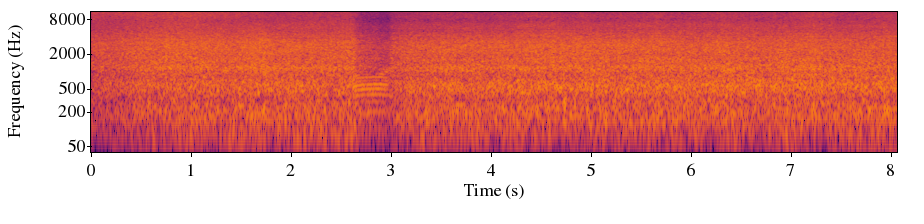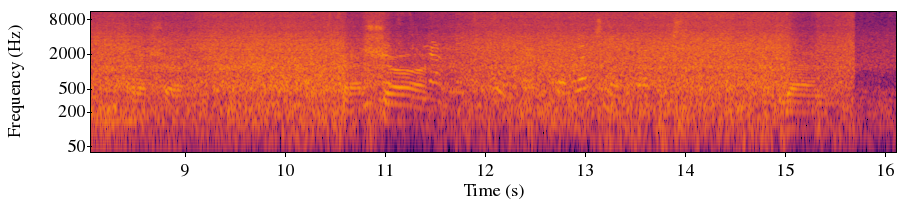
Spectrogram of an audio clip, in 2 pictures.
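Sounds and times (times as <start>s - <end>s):
ocean waves crashing onto the shore: 0.0s - 16.0s.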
